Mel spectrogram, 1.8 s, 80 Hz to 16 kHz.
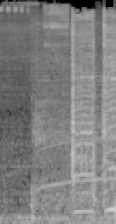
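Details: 2005 iMac G5 20-inch at power-on after a DIY repair: a fan and drive spin up with a rising whir, then soft clicks and a steady tone; sounds normal.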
